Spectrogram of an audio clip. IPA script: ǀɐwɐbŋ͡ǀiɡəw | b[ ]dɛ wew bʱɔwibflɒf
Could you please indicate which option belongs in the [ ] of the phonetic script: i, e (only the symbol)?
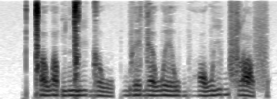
e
